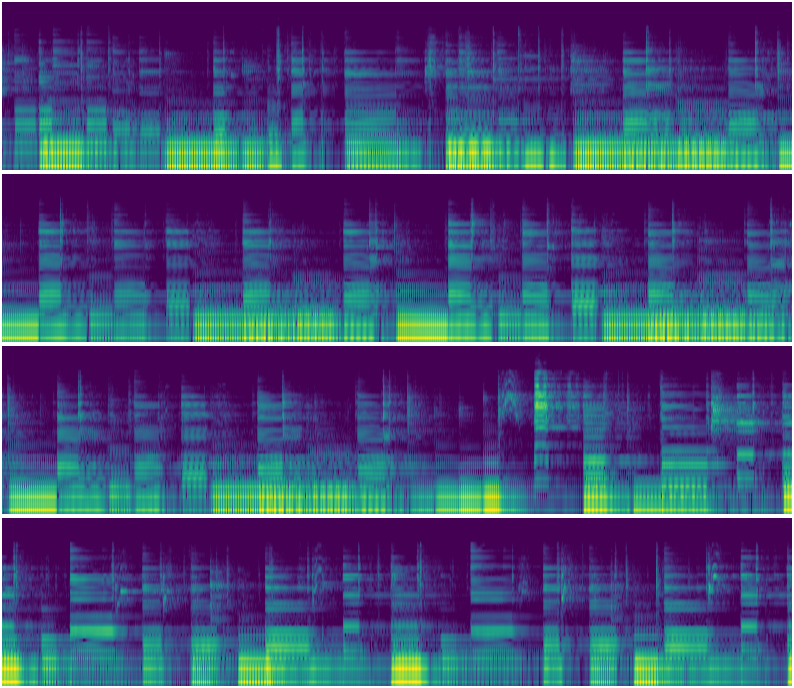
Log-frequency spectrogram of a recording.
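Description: Bluesville "Surf King" electric bass guitar played as a solo-instrument demo: a continuous line of plucked notes in the low register, with a brighter stretch of notes a little past the middle.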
